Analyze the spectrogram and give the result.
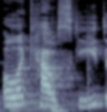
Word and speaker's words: Olakowski: This is our friend Grace Olakowski. Did I say that right? – Yes. Okay. Yep, you did. – Grace, it sounds like Mike Wazowski.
